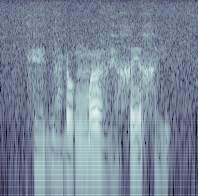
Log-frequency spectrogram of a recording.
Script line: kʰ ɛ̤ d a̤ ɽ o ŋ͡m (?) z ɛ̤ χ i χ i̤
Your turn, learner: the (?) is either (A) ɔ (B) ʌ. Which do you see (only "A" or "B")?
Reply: B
